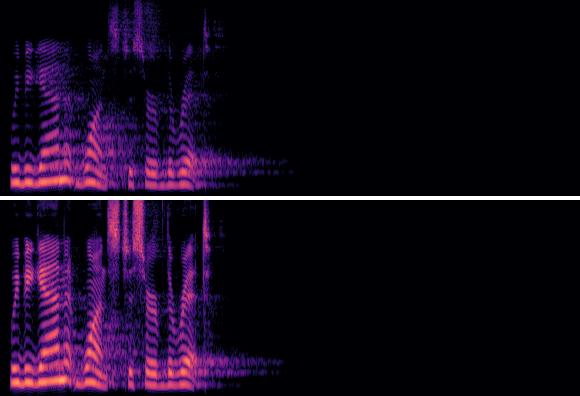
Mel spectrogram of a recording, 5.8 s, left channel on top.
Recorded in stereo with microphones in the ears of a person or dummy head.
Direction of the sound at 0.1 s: 70° right (ahead or behind).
